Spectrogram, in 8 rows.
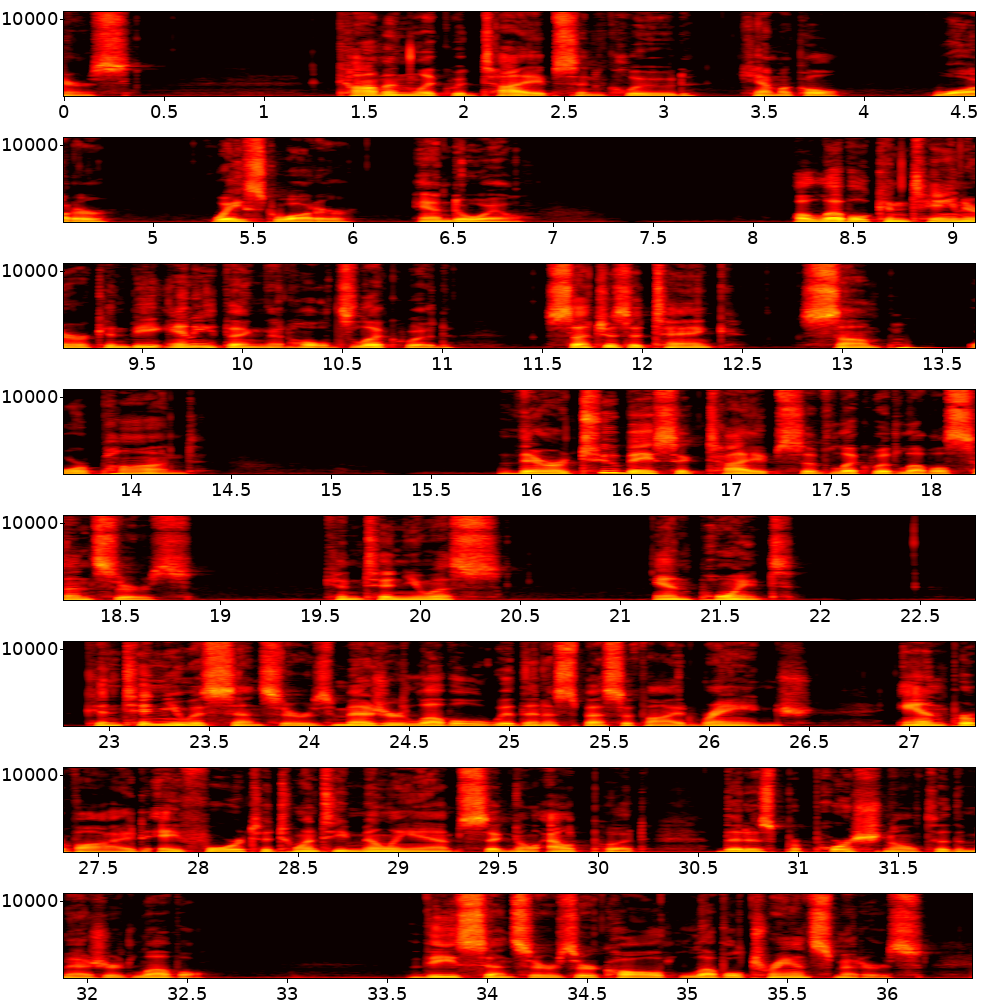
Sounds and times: Speech: 0.0 - 0.4, 1.4 - 6.9, 8.2 - 14.4, 15.9 - 18.9, 19.5 - 20.5, 21.2 - 21.9, 22.9 - 32.7, 33.6 - 36.3.

